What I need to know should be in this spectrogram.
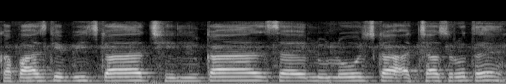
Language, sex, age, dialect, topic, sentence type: Hindi, male, 18-24, Hindustani Malvi Khadi Boli, agriculture, statement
